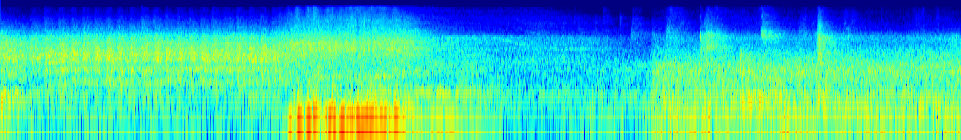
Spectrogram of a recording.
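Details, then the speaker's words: Griz the wrecker started and idling after reflashing to the Godzilla settings on the Holley and reconnecting the disconnected fuel pump; runs strong then settles to a steady, even idle, sounds good. "hey it's started and it sounds good I like the way it sounds that's for sure"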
